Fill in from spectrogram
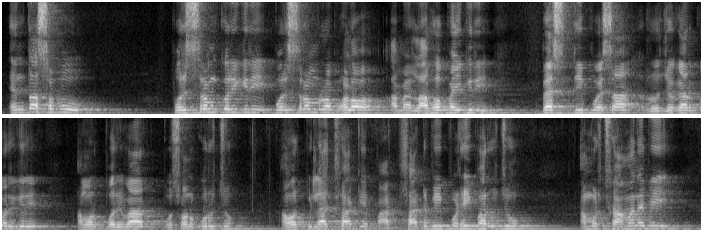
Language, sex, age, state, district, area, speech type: Odia, male, 60+, Odisha, Balangir, urban, spontaneous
